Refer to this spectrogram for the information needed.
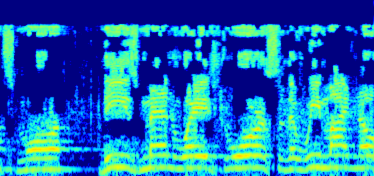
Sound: applause

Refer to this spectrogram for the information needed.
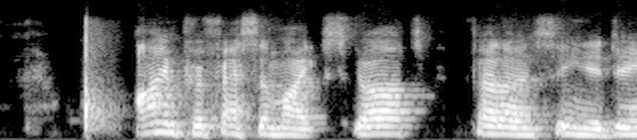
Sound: claps hands

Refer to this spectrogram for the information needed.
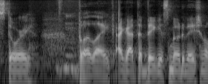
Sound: student chuckles

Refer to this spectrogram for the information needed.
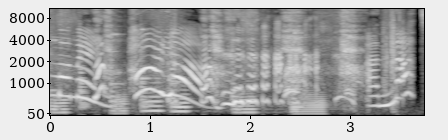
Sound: giggles; panting

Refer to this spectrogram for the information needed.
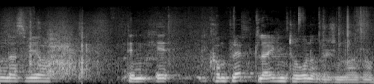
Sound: none

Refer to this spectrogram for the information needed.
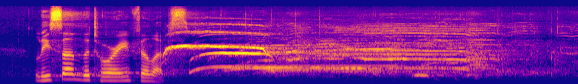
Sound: audience applauds

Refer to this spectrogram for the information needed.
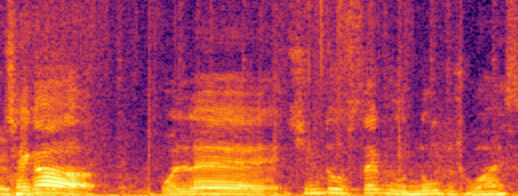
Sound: speaking Korean

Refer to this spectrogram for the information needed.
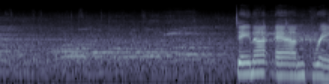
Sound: graduates cheer; audience applauds

